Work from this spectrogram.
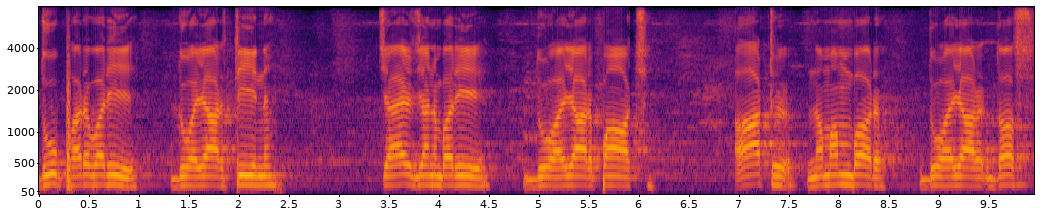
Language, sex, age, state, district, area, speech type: Maithili, male, 18-30, Bihar, Supaul, rural, spontaneous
